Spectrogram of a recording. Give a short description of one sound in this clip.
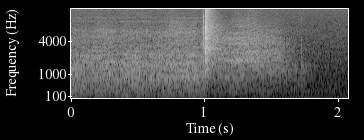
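A heat gun switches off with a click.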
